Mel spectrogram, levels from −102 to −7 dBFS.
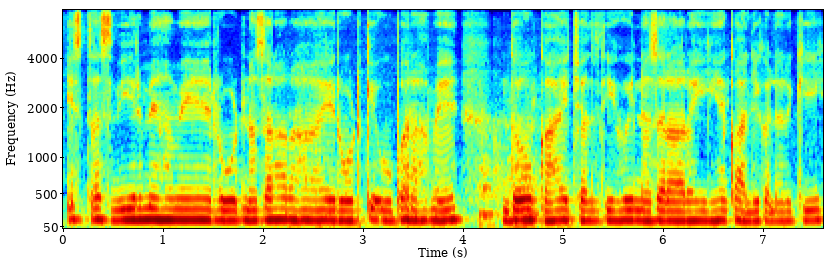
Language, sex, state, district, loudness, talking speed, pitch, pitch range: Hindi, female, Madhya Pradesh, Bhopal, -15 LUFS, 190 wpm, 140 Hz, 135-145 Hz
